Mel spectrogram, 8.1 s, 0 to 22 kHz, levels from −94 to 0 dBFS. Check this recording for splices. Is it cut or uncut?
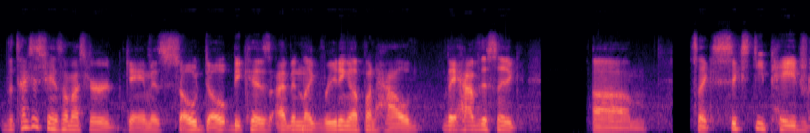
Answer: uncut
